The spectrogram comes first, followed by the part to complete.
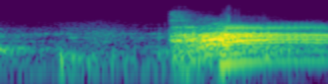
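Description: A man's loud, drawn-out vocal cry starting about a second in and holding one pitch for over a second, after a quieter stretch of murmur.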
